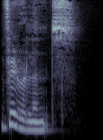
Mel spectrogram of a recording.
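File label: "virulence", English, British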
